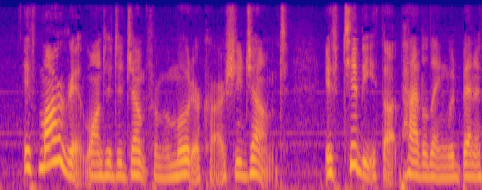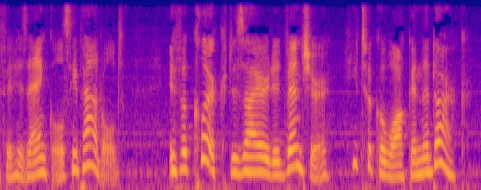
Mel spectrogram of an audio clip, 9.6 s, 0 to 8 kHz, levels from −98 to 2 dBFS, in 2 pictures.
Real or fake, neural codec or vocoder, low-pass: real; none; 7.2 kHz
